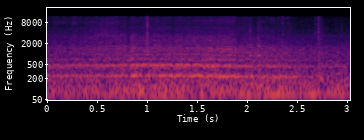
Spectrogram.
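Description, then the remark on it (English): A steady, dense drone of many honeybees buzzing around rooftop hives on the roof of the Paris Opera, kept by a beekeeper, with faint higher whines of individual bees passing. No one speaks. “Tending his bees.”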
